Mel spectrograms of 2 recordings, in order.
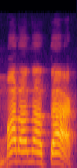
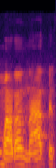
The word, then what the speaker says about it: Maranata: aramaico dialeto de Jesus eu clamo maranat como dizemos nós católicos ou Maranata como dizem nossos irmãos separados os evangélicos ou protestantes não importa pronúncia o significado é o mesmo vinde Senhor Jesus um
